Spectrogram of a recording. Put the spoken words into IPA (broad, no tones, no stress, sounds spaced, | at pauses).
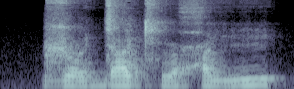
ʐ œ ɟ a cʰ ʉ ħ i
